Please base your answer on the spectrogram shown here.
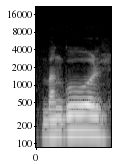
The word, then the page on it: bangual: San Lucas Quiaviní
